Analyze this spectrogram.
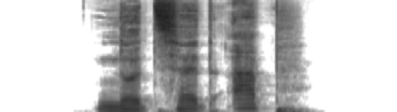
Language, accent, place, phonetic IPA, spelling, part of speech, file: German, Germany, Berlin, [ˌnʊt͡sət ˈap], nutzet ab, verb, De-nutzet ab.ogg
- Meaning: second-person plural subjunctive I of abnutzen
